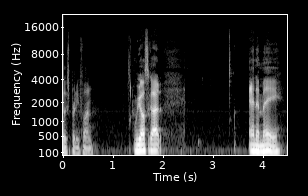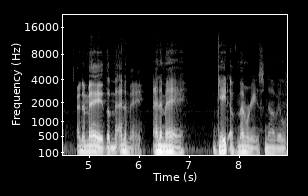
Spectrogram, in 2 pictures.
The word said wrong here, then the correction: Anima: How are you pronouncing that? Anima. It looks like anima. – Anima. Anime. Oh, yeah, because there's no E, so anima.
